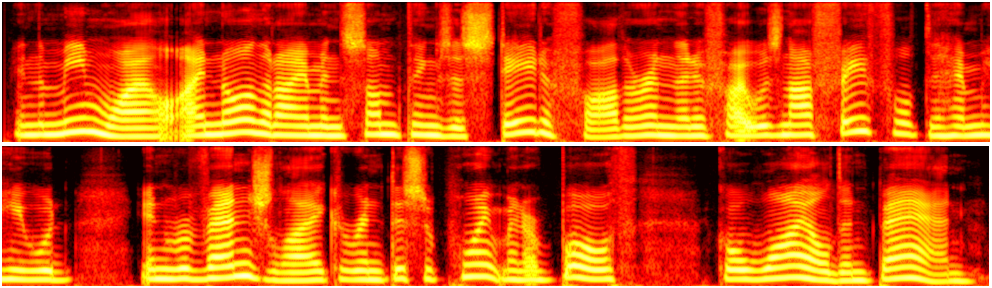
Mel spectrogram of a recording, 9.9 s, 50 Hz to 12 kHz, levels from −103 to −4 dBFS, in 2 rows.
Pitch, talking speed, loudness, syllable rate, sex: 230 Hz, 220 wpm, -17 LUFS, 5.3 syllables/s, female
